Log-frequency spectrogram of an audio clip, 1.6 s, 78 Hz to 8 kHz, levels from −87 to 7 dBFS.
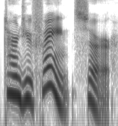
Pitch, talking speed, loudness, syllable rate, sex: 225 Hz, 150 wpm, -16 LUFS, 3.4 syllables/s, female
